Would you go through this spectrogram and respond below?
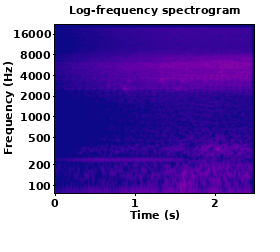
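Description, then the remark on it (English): A steady, continuous drone of insects buzzing and trilling across an open field of chin-high grass beside a rural road in hot, sticky summer air, gradually swelling slightly louder, with a faint low hum underneath and no voices. “The summer air is hot and sticky and buzzing with insects”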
